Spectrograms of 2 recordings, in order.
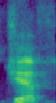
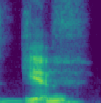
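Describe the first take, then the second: First: The word starts with a soft J sound. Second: The word starts with a hard G sound. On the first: This is how its creator says it. "like the peanut butter" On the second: This is how most people say it. "common nomenclature has renamed it as"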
